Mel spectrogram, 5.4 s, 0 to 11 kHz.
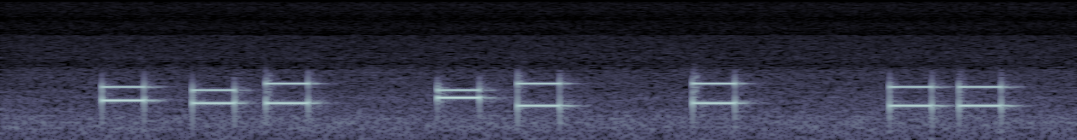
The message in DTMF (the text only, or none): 846 *3 6 22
